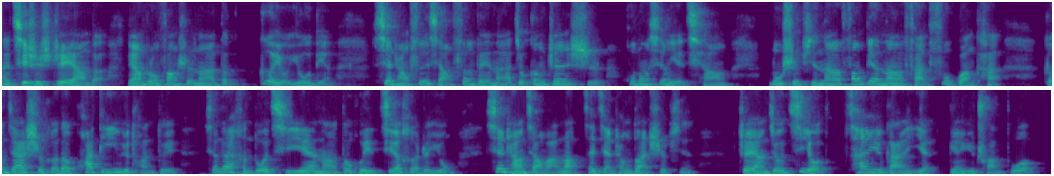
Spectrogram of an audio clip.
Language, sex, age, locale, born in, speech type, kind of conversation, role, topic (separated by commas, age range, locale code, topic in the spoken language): Chinese, female, 50-54, zh-CN, China, read, expert-assistant, expert, 想知道那些成功的企业是怎么想出新点子的，平时大家都喜欢看哪些故事或访谈？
